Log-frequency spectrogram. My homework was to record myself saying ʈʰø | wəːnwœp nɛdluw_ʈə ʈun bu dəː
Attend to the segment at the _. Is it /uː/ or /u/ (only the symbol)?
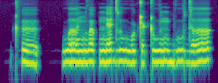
u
